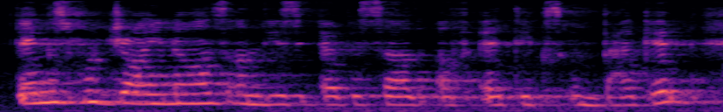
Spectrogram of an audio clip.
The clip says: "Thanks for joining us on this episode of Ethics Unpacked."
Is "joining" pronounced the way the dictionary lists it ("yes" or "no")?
no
